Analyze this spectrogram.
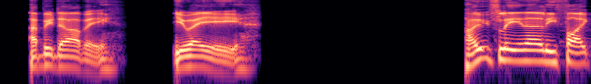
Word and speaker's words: Abu Dhabi: And that is in Abu Dubai. I pronounced that so wrong. Abu Dhabi UAE hopefully an early fight card for the UK fans.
